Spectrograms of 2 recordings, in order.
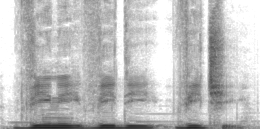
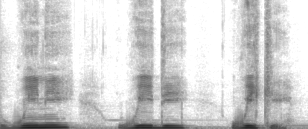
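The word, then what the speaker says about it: veni, vidi, vici: back into the Latin the letter V was not pronounced v as we pronounce it today a lot of people erroneously quote saying that Julius Caesar said Vini vidi vici which means I came I saw I conquered but when you go back to the actual Latin pronunciation is weenie weedy Wiki I came I saw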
